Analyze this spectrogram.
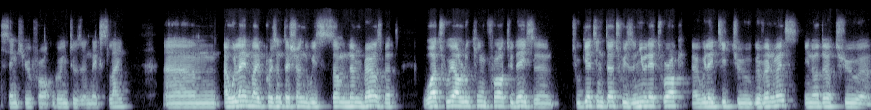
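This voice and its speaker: The speaker talks at a moderate pace with a French accent and monotone, flat intonation. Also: man, medium pitch for a man. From France. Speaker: startup founder. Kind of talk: pitch presentation. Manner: halting, many fillers.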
